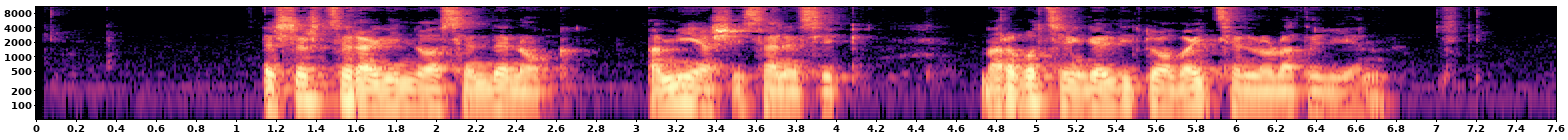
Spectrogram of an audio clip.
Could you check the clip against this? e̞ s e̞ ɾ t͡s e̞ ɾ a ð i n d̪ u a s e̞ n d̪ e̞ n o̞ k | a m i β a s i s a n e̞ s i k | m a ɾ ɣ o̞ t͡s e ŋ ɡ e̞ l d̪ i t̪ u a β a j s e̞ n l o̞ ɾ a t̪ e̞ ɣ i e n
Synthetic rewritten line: e̞ s e̞ ɾ t͡s e̞ ɾ a ɣ i n d̪ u a s e̞ n d̪ e̞ n o̞ k | a m i a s i s a n e̞ s i k | m a ɾ ɣ o̞ t͡s e ŋ ɡ e̞ l d̪ i t̪ u a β a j t͡s e̞ n l o̞ ɾ a t̪ e̞ ɣ i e n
